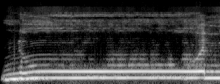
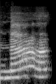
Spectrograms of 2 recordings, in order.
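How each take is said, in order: First: It is a lengthened syllable ending in an n. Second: It is a short syllable ending in a vowel. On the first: The speaker calls it right. "Kita bunyikan nama asli huruf" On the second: The speaker calls it wrong. "Salah, teman-teman. Salah besar"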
